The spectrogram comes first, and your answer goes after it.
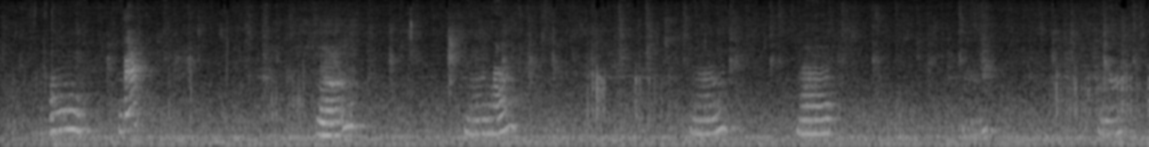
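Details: Onion, a kitten, excited and happy while being pampered by his mother cat, gives short high tonal meows roughly every second, some rising and some falling, over a quiet indoor background.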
